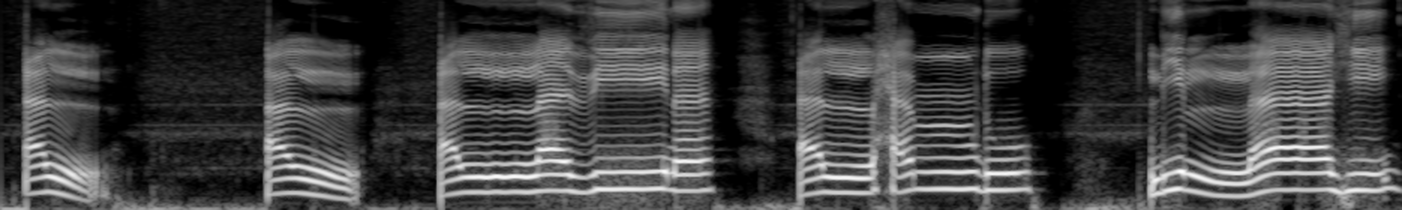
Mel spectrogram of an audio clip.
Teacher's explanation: tapi bukan seluruh samping lidahnya bukan seluruh samping atau sisi lidahnya hanya samping lidah atau tepi lidah bagian depan yang kanan dan tepi lidah bagian depan yang kiri keduanya menyusur sampai ke ujung lidah disentuhkan ke langit-langit bagian depan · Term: huruf lam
